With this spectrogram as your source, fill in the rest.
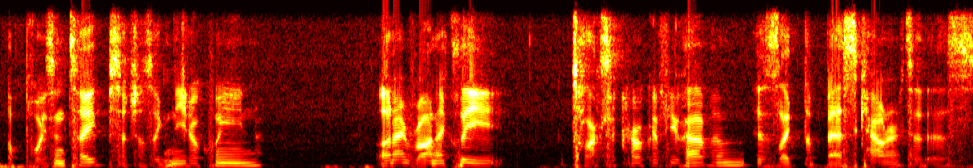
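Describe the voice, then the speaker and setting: Speaking at a moderate pace, a man has a medium pitch with ordinary variation. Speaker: video game streamer. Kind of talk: live stream commentary giving strategy advice.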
